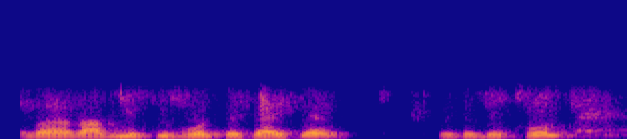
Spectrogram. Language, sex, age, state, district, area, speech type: Bengali, male, 60+, West Bengal, Purba Bardhaman, urban, conversation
